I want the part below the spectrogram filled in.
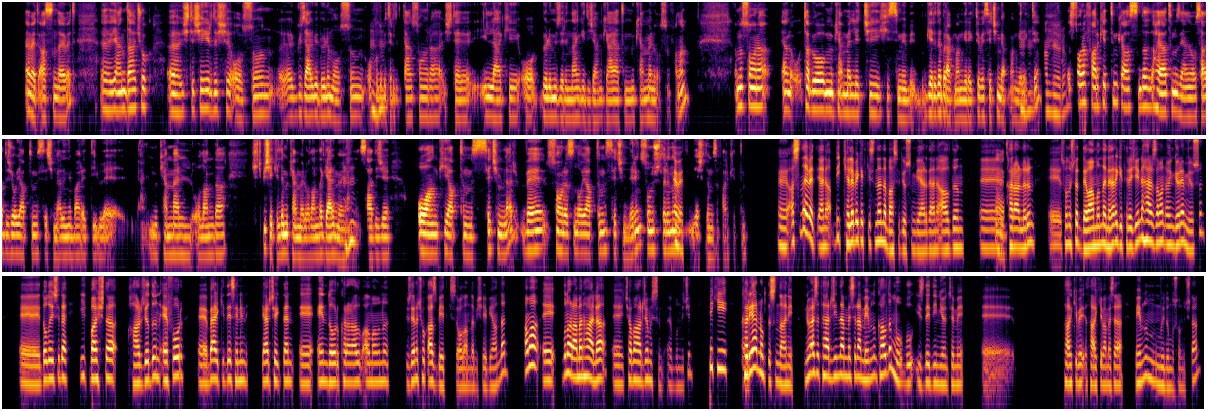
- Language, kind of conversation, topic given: Turkish, podcast, Seçim yaparken 'mükemmel' beklentisini nasıl kırarsın?
- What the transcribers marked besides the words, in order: none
